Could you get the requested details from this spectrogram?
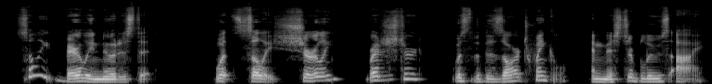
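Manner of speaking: ordinary talk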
